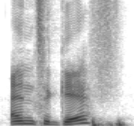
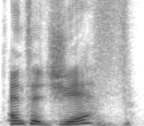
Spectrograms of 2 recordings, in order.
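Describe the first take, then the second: First: "gif" with a hard g, as in "gift"; mispronounced hard g. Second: "gif" with a soft g, like "jif"; corrected soft g. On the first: Coach slipping up in the recap, "gif" with hard g. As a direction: say "enter gif" with g as in "give". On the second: Coach correcting the slip, "gif" said as "jif". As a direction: say "Enter gif" with g as a j sound. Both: Real, not acted. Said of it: "I'm saying it wrong again".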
